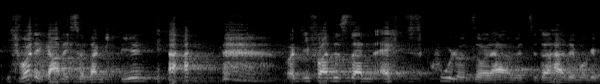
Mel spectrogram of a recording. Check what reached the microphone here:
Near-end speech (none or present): none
